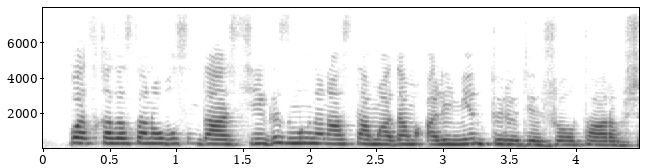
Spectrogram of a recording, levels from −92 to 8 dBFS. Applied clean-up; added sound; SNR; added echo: neural mask model DeepFilterNet 3.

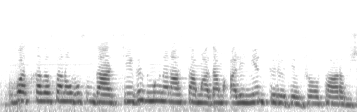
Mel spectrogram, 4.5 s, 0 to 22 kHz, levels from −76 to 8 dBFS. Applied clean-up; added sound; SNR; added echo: neural separator model SepFormer DNS4.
